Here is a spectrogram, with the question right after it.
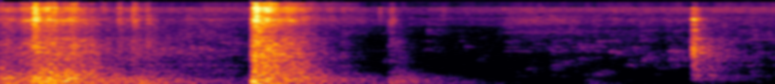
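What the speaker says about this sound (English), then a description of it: "Once this door is shut, it's shut." Door being shut: a burst of heavy rushing noise, then a sharp loud slam that decays away into near silence, with a faint thump near the end.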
